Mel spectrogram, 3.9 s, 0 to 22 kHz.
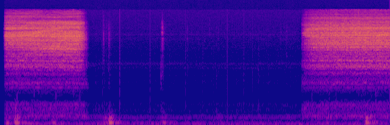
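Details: Small barn owl nestling at a nest camera in Israel, 2022, swallowing a huge rat whole; two long, harsh, breathy hisses, each nearly a second, separated by quiet shuffling and soft thuds.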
